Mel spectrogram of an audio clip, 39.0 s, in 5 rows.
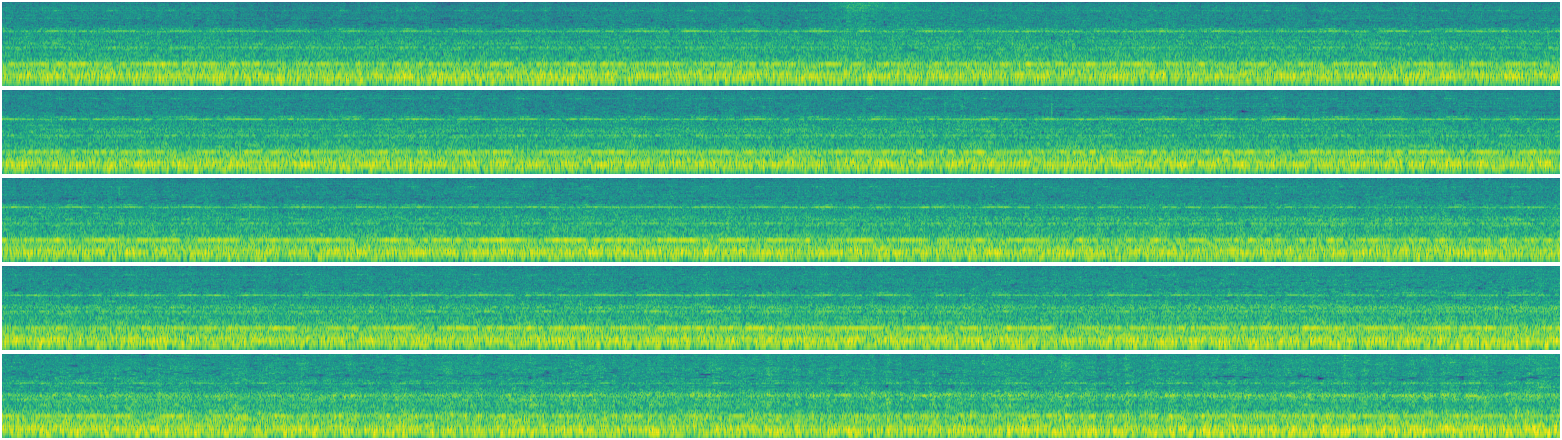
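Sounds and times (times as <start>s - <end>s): diesel train engine and rail noise: 0.0s - 38.9s.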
